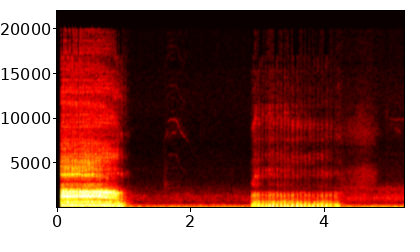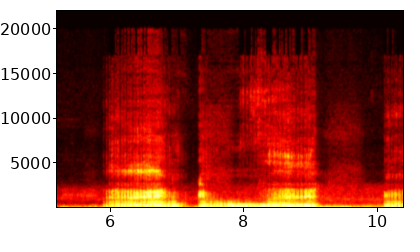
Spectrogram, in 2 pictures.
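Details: {'text': 'A 13-year-old dog, impatient while its favourite snack is being made, gives short growly moans of about a second each, rough and harmonic, separated by pauses, with a low steady hum partway through.'}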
